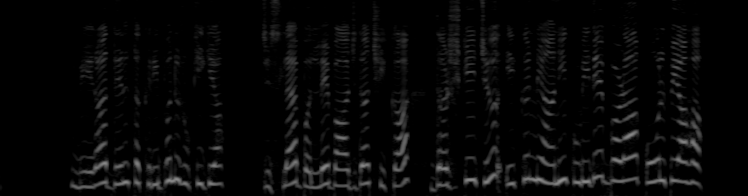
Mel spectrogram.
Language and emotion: Dogri, surprised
